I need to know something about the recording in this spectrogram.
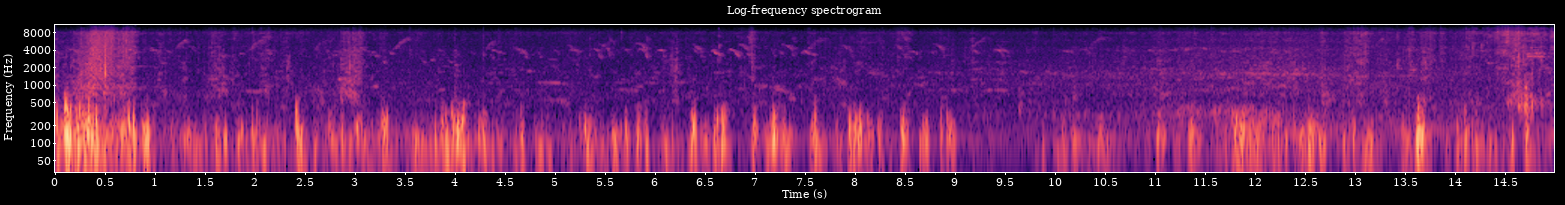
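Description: Irregular low thumps and knocks from a handheld phone being moved about, with a louder burst right at the start. Chickens and small birds chirp faintly in the background.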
